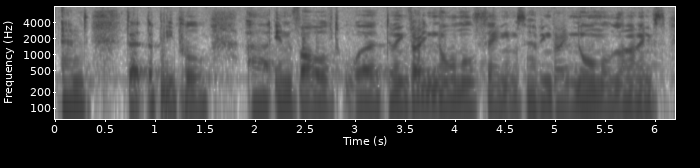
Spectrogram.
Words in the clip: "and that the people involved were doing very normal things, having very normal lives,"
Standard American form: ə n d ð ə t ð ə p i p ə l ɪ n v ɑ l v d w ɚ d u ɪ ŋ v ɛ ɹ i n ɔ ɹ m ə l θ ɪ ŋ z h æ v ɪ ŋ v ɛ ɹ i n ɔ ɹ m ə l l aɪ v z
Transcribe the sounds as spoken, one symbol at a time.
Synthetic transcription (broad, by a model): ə n ð ə t ð ə p i p ə l ɪ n v ɑ l v d w ɚ d u ɪ ŋ v ɛ ɹ i n ɔ ɹ m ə l θ ɪ ŋ z h æ v ɪ ŋ v ɛ ɹ i n ɔ ɹ m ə l l aɪ v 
